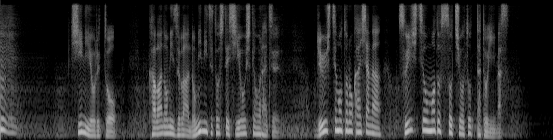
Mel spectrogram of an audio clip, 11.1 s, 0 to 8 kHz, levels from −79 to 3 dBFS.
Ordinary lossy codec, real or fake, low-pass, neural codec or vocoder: none; fake; 7.2 kHz; codec, 16 kHz, about 1 kbps, DyCAST, with the encoder's durations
